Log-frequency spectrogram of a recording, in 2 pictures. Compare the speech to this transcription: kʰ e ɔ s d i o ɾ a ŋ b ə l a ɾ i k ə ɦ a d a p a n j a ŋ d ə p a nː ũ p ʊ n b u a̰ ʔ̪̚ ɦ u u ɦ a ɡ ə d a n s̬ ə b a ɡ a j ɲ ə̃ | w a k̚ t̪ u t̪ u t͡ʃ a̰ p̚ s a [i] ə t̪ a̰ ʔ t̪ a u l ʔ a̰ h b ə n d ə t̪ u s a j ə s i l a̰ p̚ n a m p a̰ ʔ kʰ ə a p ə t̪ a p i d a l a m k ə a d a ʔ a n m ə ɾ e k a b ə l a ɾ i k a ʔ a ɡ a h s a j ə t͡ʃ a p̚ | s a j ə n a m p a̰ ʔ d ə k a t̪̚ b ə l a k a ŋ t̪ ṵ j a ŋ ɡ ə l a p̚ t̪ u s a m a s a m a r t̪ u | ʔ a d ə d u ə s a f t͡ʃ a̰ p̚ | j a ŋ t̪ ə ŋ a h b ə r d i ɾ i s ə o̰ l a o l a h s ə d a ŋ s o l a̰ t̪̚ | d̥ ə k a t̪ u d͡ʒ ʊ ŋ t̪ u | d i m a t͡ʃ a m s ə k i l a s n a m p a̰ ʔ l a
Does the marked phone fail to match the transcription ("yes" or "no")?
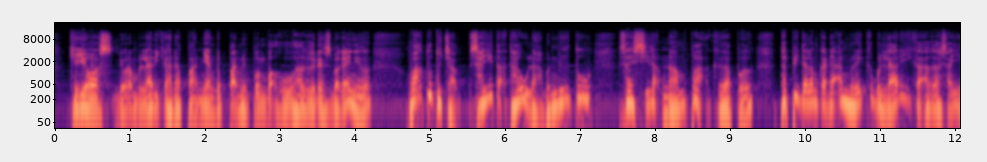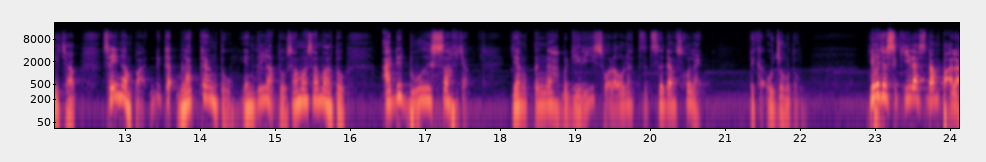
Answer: yes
